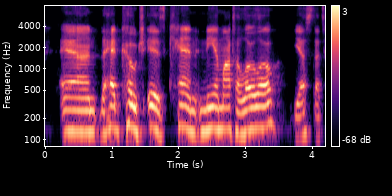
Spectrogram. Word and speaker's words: Ken Niumatalolo: in annapolis maryland and the head coach is ken nia matalolo yes that's how i s how you say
